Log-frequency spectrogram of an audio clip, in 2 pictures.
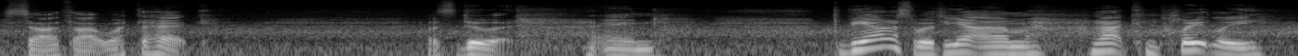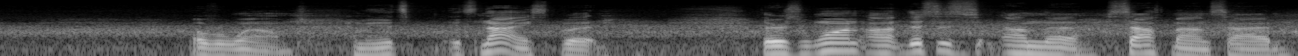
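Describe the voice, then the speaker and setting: Over noticeable background noise, a man speaks at a moderate pace with long, frequent pauses, the sound dry with no echo. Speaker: travel vlogger. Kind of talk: casual vlog chat. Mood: relaxed, mildly unimpressed. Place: open country. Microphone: phone near.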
